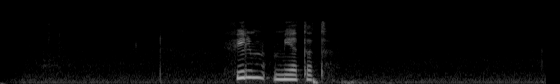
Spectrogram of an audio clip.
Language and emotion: Russian, neutral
